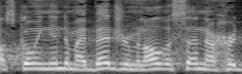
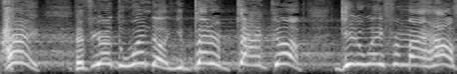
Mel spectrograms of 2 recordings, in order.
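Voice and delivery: shrill, very high-pitched screaming yell; 11 semitones higher, 4 dB louder than usual. Retelling seeing an eye at the window at night: imitating his own screaming. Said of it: "I started screaming".

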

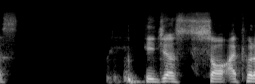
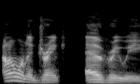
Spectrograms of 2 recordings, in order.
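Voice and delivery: usual speaking voice

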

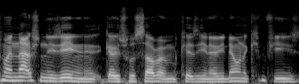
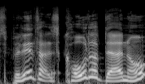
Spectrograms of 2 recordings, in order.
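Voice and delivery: put-on Welsh accent, higher and louder; 6 semitones higher, 5 dB louder than usual. Replying in a Welsh exchange: put-on Welsh accent. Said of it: "Hit me with some Welsh and I'll roll into it".

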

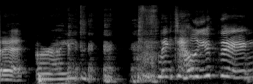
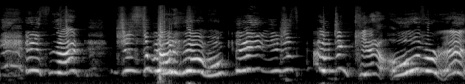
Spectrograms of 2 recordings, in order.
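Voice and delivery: high, raised voice, on the verge of tears; 12 semitones higher, 7 dB louder than usual. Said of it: "I'm kinda tearing up".

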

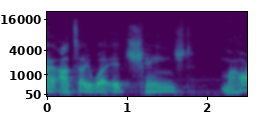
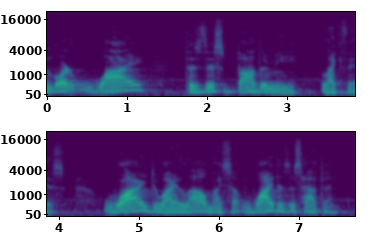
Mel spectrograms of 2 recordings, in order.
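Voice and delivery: put-on tearful voice, crying while speaking. Retelling a past prayer to God: retelling a tearful prayer. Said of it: "and I'm in tears".

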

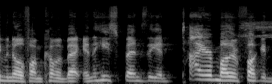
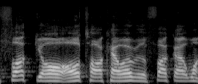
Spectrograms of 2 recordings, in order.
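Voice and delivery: ordinary talk

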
